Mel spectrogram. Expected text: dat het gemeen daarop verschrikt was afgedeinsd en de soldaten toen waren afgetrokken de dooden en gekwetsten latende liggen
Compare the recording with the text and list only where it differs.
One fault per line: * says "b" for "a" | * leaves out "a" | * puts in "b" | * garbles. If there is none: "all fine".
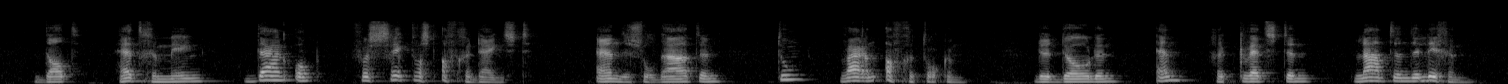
all fine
